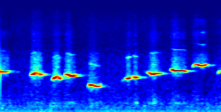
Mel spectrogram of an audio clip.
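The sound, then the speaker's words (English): A person whistles a short melodic phrase from a song, about ten notes, rising and falling in a bouncy, tune-like rhythm, clear with no talking. “It's like, they whistle part of it.”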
